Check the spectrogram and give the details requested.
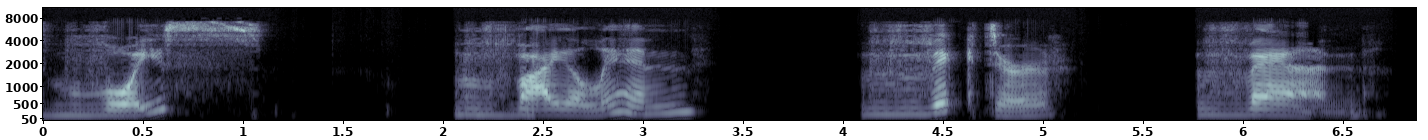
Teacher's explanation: victor is a fricative it does not stop it vibrates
